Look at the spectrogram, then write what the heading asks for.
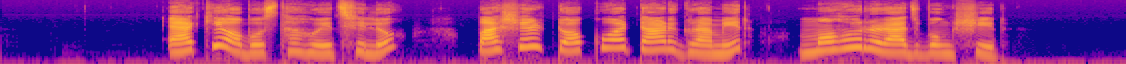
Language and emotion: Bengali, neutral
